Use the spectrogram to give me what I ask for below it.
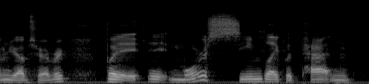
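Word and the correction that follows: Paton: that I'm pronouncing his last name wrong. It's Peyton. It's pronounced Peyton, AJ.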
